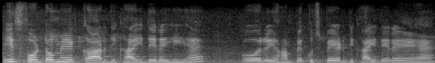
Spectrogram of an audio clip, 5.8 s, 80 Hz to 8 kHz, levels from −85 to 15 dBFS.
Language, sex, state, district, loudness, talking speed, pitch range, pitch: Hindi, female, Haryana, Jhajjar, -19 LUFS, 175 wpm, 225-250 Hz, 235 Hz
